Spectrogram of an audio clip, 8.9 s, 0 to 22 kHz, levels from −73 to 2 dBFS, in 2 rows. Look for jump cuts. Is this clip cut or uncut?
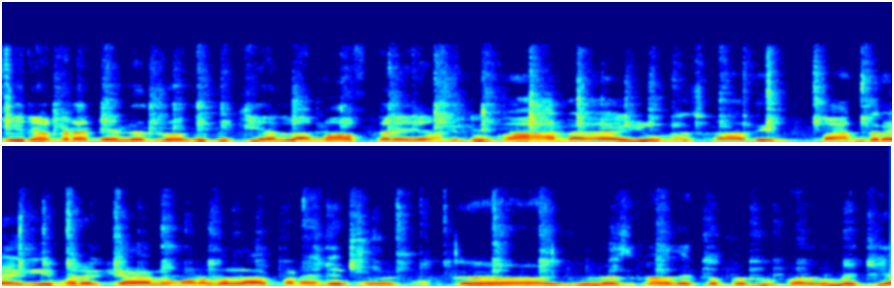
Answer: cut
